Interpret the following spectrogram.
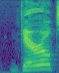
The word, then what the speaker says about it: Geralt: Geralt of Rivia is the name of the main character.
